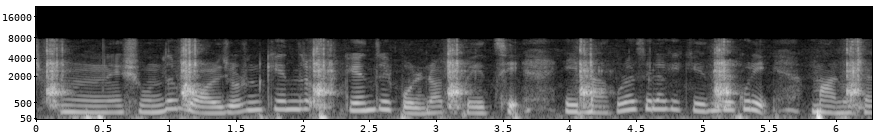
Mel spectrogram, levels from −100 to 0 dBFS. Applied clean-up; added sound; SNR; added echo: none; Tick-tock; -2 dB; none.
